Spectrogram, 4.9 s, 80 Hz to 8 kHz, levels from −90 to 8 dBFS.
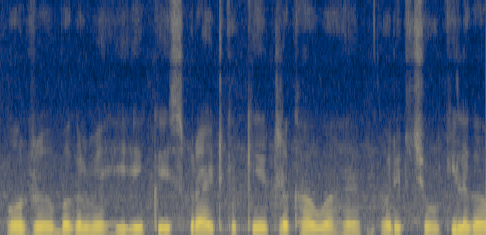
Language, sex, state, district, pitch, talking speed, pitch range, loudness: Hindi, male, Jharkhand, Deoghar, 130 Hz, 170 wpm, 125-130 Hz, -16 LUFS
